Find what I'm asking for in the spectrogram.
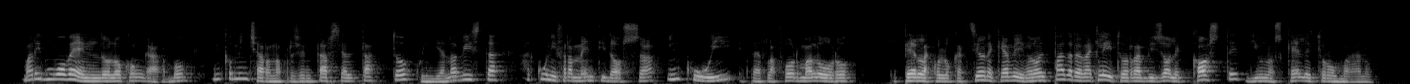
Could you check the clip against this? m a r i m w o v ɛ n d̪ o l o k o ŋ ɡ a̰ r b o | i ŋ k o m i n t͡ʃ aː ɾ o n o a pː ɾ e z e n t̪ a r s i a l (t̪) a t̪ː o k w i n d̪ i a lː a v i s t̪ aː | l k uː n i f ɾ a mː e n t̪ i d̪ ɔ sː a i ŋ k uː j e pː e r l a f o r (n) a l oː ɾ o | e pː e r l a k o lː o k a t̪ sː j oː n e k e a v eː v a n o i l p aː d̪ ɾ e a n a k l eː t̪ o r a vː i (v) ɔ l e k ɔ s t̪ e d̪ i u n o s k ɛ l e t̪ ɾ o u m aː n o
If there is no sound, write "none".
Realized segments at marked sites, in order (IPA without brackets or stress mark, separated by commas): t̪, m, z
